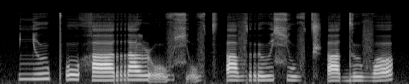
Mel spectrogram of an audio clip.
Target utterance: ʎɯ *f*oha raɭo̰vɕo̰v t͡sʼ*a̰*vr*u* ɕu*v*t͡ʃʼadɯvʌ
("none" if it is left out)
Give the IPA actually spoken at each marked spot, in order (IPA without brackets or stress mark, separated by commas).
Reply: pʼ, a, ɯ, v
